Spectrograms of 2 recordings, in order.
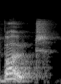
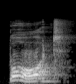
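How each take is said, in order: First: The vowel sounds like oh in boat. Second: The vowel sounds like aw in bought. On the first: This is the modern pronunciation. "to boat" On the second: This is the older pronunciation. "This went from bought"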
